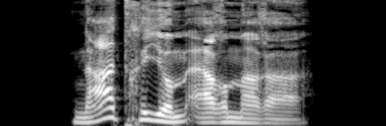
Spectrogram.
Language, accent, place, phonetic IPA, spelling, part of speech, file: German, Germany, Berlin, [ˈnaːtʁiʊmˌʔɛʁməʁɐ], natriumärmerer, adjective, De-natriumärmerer.ogg
- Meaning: inflection of natriumarm: 1. strong/mixed nominative masculine singular comparative degree 2. strong genitive/dative feminine singular comparative degree 3. strong genitive plural comparative degree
